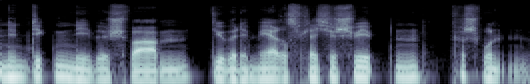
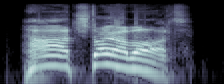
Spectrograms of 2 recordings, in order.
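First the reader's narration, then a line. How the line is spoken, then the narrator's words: Bellowing again. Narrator (German): brüllte Rubeus erneut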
